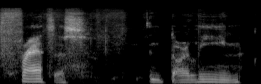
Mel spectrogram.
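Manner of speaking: soft, hushed, barely voiced whisper. Voicing a character who names the dead crewmen: whispering. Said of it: "in a whisper, she says".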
